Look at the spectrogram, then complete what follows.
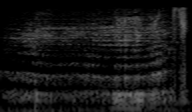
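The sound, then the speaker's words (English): Quiet sounds of drinking water: a throaty, voiced swallow that drags on for about a second, followed by a couple of short, wet sipping clicks. “Oh, taking sips? We're both taking”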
